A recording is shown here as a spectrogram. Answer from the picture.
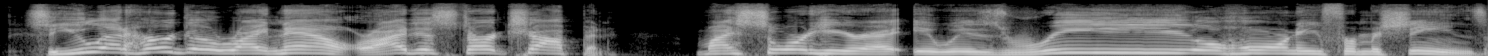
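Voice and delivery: high-pitched, cocky in-character challenge; brash monster-fighter. Acted. Player threatening the monster to free the guard, cocky and high.

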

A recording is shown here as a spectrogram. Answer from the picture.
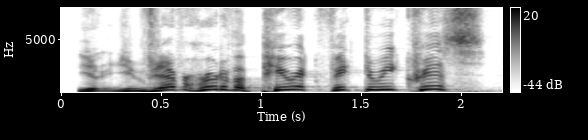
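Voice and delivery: high-pitched, quick disbelieving question; incredulous. Real, not acted. Host asks his producer about a famous phrase, incredulous.

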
